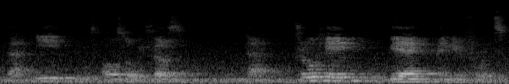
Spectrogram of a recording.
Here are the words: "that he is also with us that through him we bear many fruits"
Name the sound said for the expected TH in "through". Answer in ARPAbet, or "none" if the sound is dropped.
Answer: T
